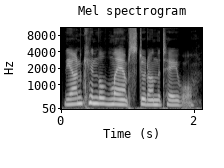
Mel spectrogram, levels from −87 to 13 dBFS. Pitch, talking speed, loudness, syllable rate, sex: 205 Hz, 200 wpm, -16 LUFS, 5.1 syllables/s, female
